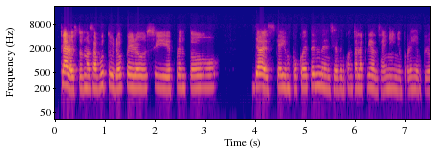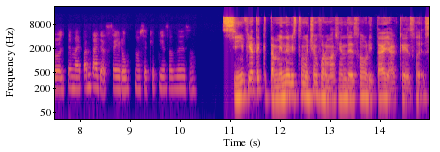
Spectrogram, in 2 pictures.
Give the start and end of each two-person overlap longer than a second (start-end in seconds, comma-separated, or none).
none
